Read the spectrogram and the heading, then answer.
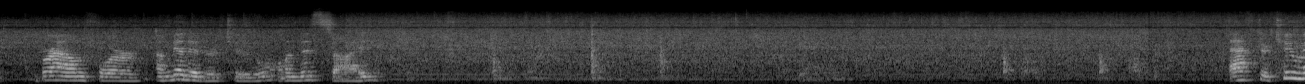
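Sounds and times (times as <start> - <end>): chicken sizzling in hot oil: 0.0 - 13.0
spatula tapping and scraping a pan: 4.9 - 6.8, 10.0 - 11.6.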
